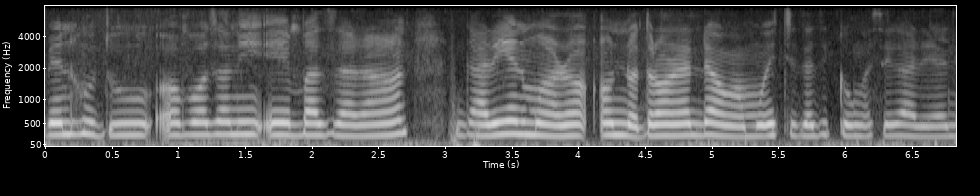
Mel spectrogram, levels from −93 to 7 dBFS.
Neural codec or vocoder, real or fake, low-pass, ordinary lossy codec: none; real; 7.2 kHz; none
